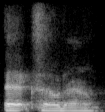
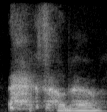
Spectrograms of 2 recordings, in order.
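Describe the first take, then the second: First: Said in the usual way. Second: Whispered exhale cue, much softer; yoga teacher whispering the exhale to the class. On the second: Real, not acted. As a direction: breathe the words out on a whisper. Breathing cue in yoga flow.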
